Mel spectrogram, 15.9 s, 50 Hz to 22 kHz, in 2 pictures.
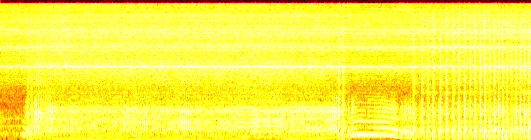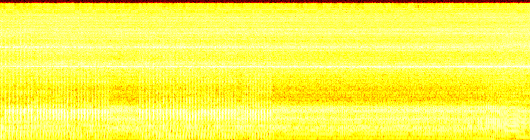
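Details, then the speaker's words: Vortran Percussive Neb 2.0 percussive nebulizer running during setup: loud continuous hiss with fast rattling mechanical pulses that speed up and ease off, like small engines, felt as extra resistance similar to EzPAP. "let me get the plug this is really interesting so what it feels like [Music] comfortable small engines running"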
